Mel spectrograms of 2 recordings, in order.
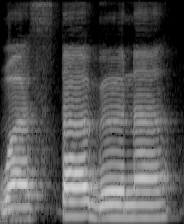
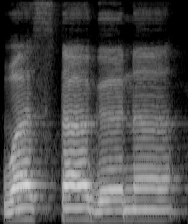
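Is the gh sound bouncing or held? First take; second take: bouncing; bouncing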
